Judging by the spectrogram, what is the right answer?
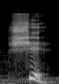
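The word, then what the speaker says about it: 四: at a wedding, because four is pronounced shi, the same sound as the word for death, and nine gets avoided for a similar reason.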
